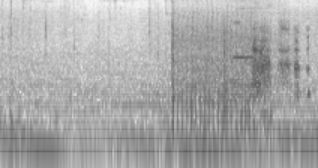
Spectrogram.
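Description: Rapid bursts of automatic gunfire crackle in a duo battle-royale video game, sharp clustered shots rising in intensity toward the end over a background of in-game effects.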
